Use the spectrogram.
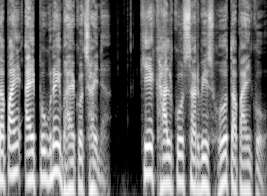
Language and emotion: Nepali, neutral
